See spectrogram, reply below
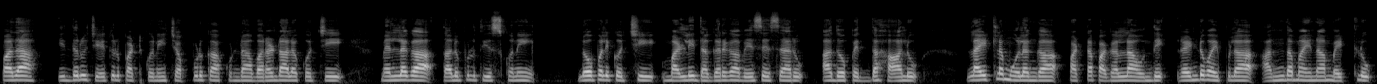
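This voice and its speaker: Steady, flat-voiced woman narrating a novel. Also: lowish voice, normal speed. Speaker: audiobook narrator.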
